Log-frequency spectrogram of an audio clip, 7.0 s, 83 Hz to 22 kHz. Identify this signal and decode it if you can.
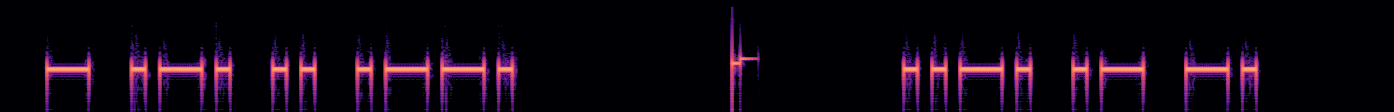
Morse code, heard as a keyed tone, about 17 wpm, 700 Hz. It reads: TRIP FAN
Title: Sentences from Top 1300 Words - New Word Drill Alt - 17wpm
